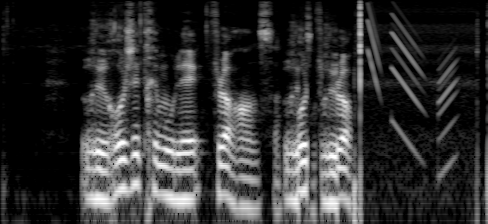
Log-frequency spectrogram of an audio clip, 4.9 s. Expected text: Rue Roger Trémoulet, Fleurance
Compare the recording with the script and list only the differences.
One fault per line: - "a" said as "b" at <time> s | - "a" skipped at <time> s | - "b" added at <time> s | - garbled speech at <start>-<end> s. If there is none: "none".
- garbled speech at 2.8-3.5 s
